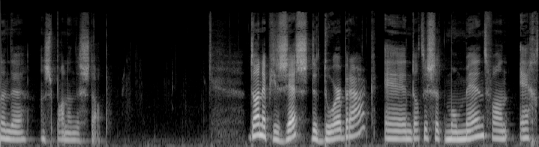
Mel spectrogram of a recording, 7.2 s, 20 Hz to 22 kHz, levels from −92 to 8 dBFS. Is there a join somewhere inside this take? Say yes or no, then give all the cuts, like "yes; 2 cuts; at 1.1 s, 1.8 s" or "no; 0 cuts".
no; 0 cuts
